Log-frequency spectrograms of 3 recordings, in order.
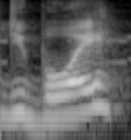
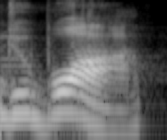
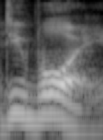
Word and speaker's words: Du Bois: Du Bois, and everybody calls him Dubois, but he pronounced it Du Bois, and he says, like, the way to say it is Du Bois.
